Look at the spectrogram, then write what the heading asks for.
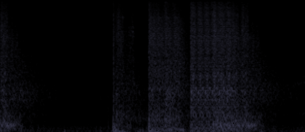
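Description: Small-arms fire from units in Close Combat: The Bloody First, distant crackling bursts that build into dense sustained volleys of overlapping rifle and machine-gun shots, with no talking.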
